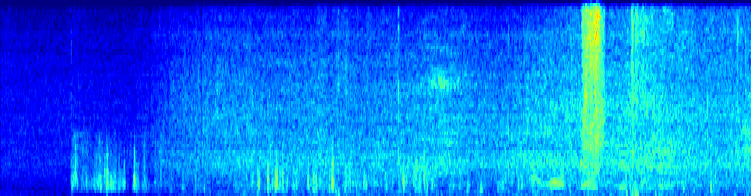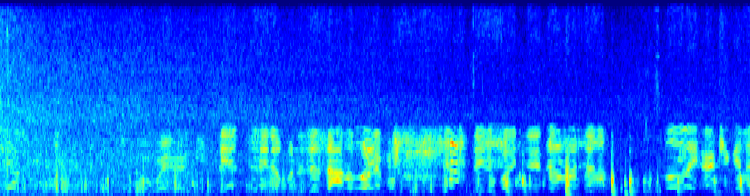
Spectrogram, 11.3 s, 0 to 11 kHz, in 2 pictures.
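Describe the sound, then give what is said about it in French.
A waterfall beside the Ngonzumpa glacier in Nepal roars steadily near the listener at 7 a.m., a dense, continuous rush of falling water with splashing texture and gusts of wind, while indistinct voices blend faintly into the noise. “Alors, Ngonzumpa, près d'une cascade.”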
